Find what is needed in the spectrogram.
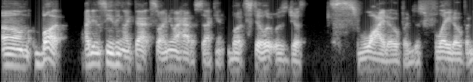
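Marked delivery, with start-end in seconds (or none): none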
